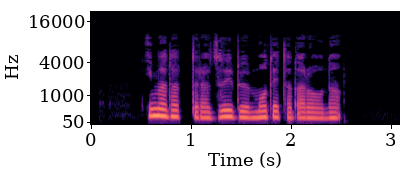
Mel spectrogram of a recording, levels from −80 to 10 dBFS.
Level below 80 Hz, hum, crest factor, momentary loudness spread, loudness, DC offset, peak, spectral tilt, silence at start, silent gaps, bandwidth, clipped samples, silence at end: -62 dBFS; none; 16 dB; 10 LU; -21 LUFS; under 0.1%; -6 dBFS; -7.5 dB/octave; 0.55 s; none; 10.5 kHz; under 0.1%; 0.6 s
